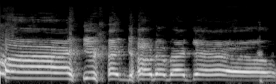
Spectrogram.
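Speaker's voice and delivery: play-acted, very high, very slow, tearful, weepy crying wail. Speaker recounts their mother giving in about McGill: imitating Carol crying. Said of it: "Like totally Tammy Faye raccoon tears".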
